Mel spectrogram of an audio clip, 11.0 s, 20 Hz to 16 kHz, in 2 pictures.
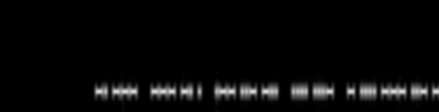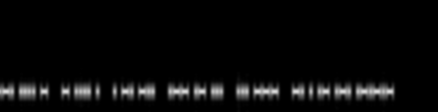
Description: Morse code, heard as a keyed tone, about 46 wpm, 700 Hz. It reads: NO ONE WUD HV THOUGHT THE END WAS SO NEAR.
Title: Sentences from Top 300 Words and Abbreviations 45wpm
